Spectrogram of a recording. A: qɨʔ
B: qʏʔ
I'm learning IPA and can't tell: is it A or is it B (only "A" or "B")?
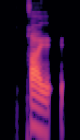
B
